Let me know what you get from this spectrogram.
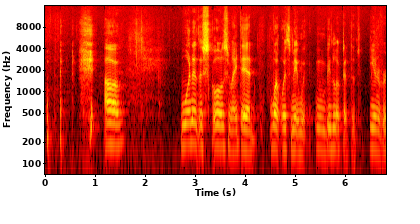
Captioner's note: laugh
